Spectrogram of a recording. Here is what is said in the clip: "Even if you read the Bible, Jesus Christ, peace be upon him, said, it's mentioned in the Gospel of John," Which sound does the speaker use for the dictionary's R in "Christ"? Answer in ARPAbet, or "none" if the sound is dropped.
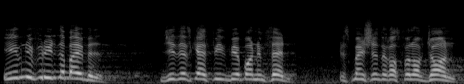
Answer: none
